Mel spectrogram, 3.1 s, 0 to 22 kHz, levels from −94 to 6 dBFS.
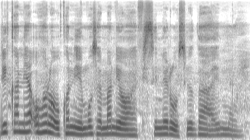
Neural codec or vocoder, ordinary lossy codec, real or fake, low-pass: vocoder, 44.1 kHz, 128 mel bands every 512 samples, BigVGAN v2; none; fake; none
